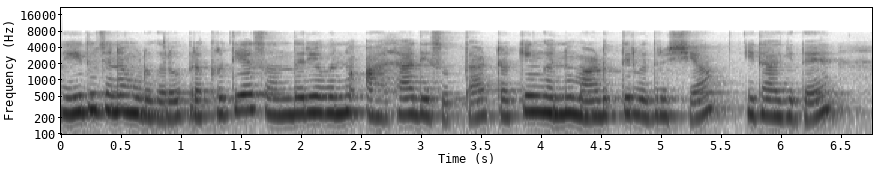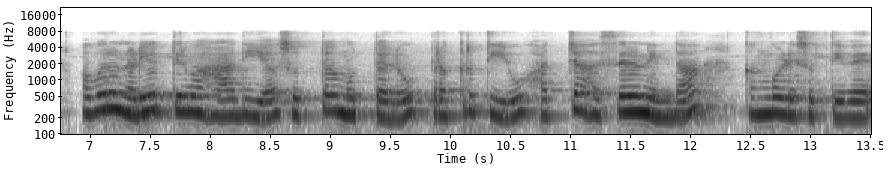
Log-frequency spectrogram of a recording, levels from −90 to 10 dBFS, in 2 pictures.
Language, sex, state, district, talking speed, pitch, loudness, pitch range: Kannada, female, Karnataka, Shimoga, 85 wpm, 230 Hz, -15 LUFS, 215-255 Hz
